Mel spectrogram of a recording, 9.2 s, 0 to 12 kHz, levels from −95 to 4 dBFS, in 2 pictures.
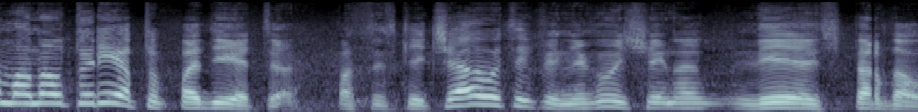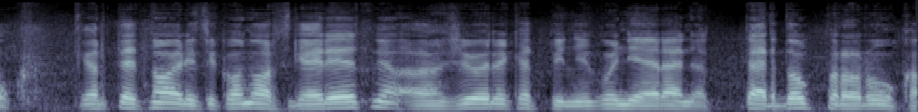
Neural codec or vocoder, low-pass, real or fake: codec, 44.1 kHz, 3.4 kbps, Pupu-Codec; 10.8 kHz; fake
